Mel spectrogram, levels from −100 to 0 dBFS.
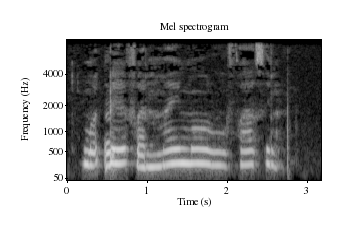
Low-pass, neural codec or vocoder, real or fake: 7.2 kHz; none; real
